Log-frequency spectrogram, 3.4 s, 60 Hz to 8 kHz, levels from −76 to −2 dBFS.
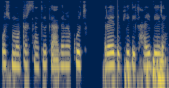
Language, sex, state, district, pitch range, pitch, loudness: Hindi, female, Chhattisgarh, Balrampur, 200-220 Hz, 210 Hz, -18 LUFS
